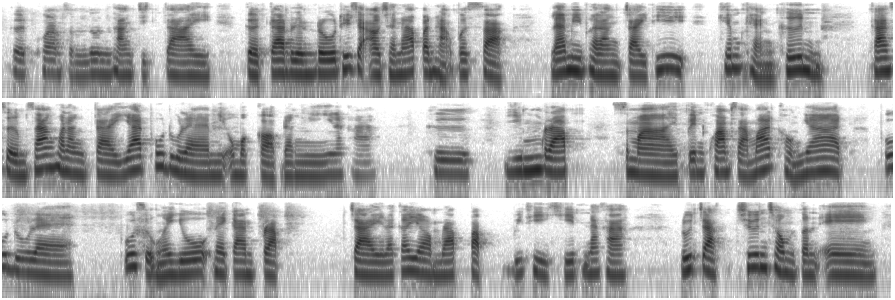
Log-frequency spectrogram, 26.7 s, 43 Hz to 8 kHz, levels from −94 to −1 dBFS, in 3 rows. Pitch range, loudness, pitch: 150-185 Hz, -24 LUFS, 165 Hz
